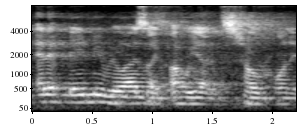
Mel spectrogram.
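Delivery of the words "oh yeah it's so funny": ordinary delivery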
